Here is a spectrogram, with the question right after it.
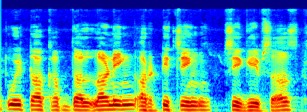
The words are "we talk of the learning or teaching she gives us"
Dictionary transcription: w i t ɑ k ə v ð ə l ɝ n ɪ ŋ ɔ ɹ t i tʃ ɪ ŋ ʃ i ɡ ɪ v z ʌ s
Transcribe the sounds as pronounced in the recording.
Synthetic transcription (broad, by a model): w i t ɑ k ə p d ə l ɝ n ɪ ŋ ɔ ɹ t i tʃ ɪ ŋ s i ɡ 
